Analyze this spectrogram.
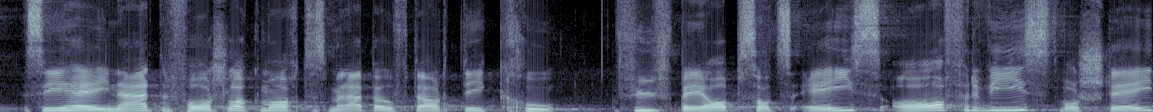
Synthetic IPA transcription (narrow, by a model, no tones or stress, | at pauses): sihɛɪnæːɾd̥əɾfoːɾʃlɑːkːmɑχt̚d̥ɑsməɾæbəufd̥æɑɾtɪkʰχl̩ˠ | fyːfb̥eːɑpsɑt͡sɛɪsɑːfəɾʋiːstʋoʃtɛɪ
